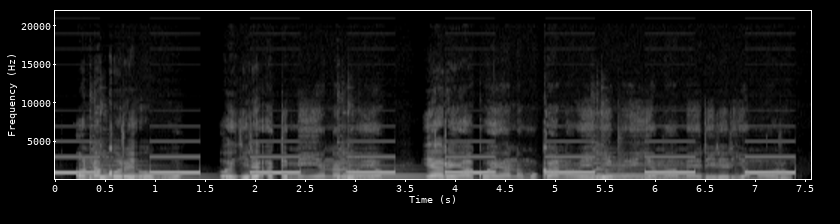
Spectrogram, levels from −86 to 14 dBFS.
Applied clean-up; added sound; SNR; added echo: none; Plucked string instrument + Alarm; 0 dB; none.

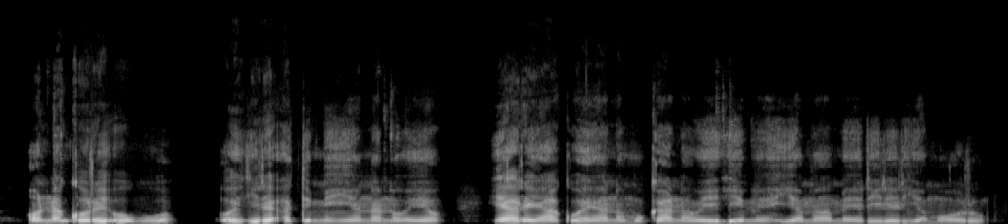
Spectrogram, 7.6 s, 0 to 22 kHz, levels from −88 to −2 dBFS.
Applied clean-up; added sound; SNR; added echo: neural mask model Resemble Enhance denoiser.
